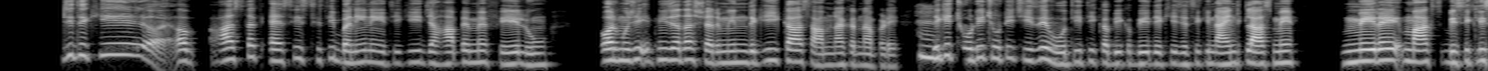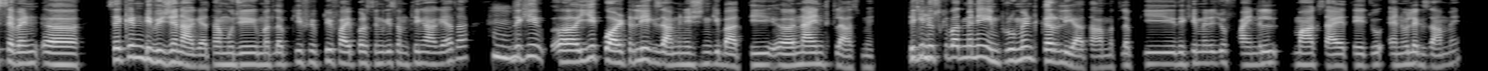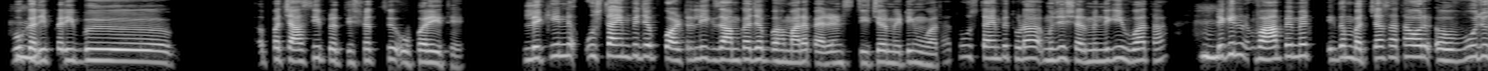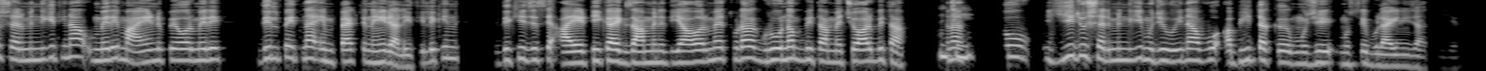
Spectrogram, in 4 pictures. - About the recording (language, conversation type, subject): Hindi, advice, मैं शर्मिंदगी के अनुभव के बाद अपना आत्म-सम्मान फिर से कैसे बना सकता/सकती हूँ?
- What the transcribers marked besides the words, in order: in English: "फेल"; in English: "नाइन्थ क्लास"; in English: "मार्क्स बेसिकली सेवेन"; in English: "सेकंड डिवीज़न"; in English: "फ़िफ़्टी फ़ाइव पर्सेंट"; in English: "समथिंग"; in English: "क्वार्टरली एग्ज़ामिनेशन"; in English: "नाइन्थ क्लास"; in English: "इंप्रूवमेंट"; in English: "फाइनल मार्क्स"; in English: "एनुअल एग्ज़ाम"; in English: "टाइम"; in English: "क्वार्टरली एग्ज़ाम"; in English: "पेरेंट्स टीचर मीटिंग"; in English: "टाइम"; in English: "माइंड"; in English: "इम्पैक्ट"; in English: "एग्जाम"; in English: "ग्रोनप"; in English: "मैच्योर"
